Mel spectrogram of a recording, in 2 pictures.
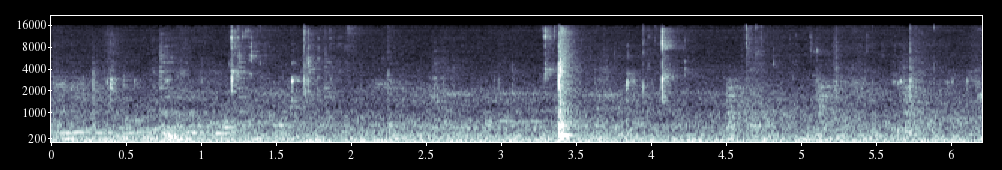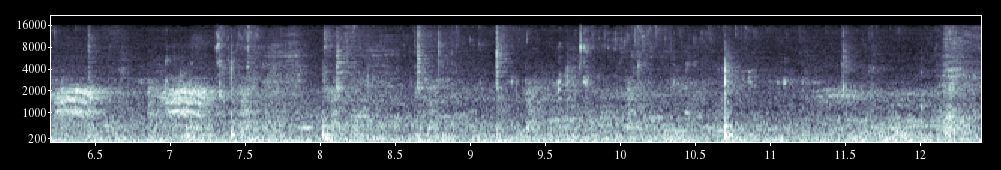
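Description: Fingers kneading cooked rice into a wet curry on a stainless steel plate: wet squishing with scattered sharp clicks of fingertips against the metal, the sharpest about three and a half seconds in.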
